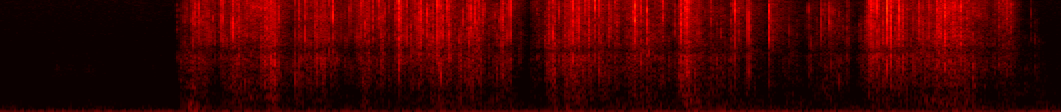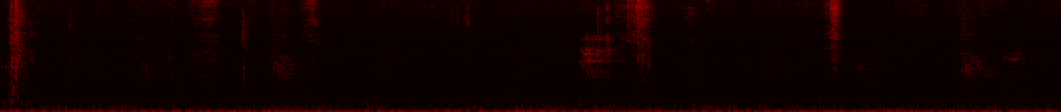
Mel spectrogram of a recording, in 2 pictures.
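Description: Paper and plastic wrappers of injection supplies being torn open and crinkled by hand: a dense run of tearing and crinkling for about four seconds from a second in, then a few scattered crinkles. A steady low hum runs underneath.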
